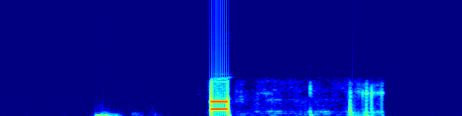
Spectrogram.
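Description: A single short two-tone telephone keypad beep on the press conference's phone line, as a caller comes on. Faint small noises on the line come just before and after it.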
